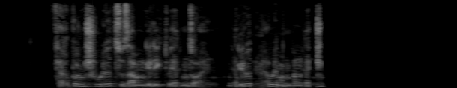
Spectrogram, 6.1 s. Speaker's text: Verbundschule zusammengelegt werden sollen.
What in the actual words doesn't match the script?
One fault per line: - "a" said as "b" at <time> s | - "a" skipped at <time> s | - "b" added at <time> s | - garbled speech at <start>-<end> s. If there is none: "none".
- garbled speech at 3.0-4.3 s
